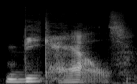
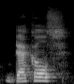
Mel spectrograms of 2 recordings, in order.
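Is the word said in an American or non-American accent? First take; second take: American; non-American. First: It is said in an American accent. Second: It is said in his usual non-American accent.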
